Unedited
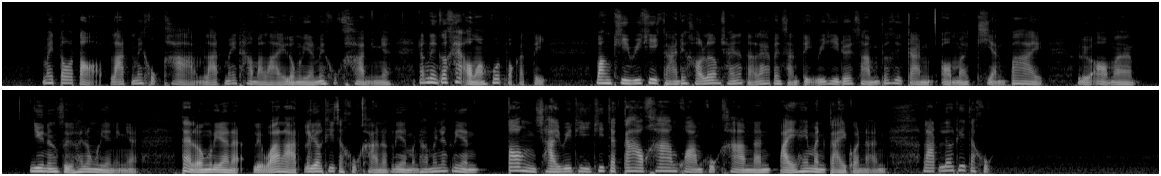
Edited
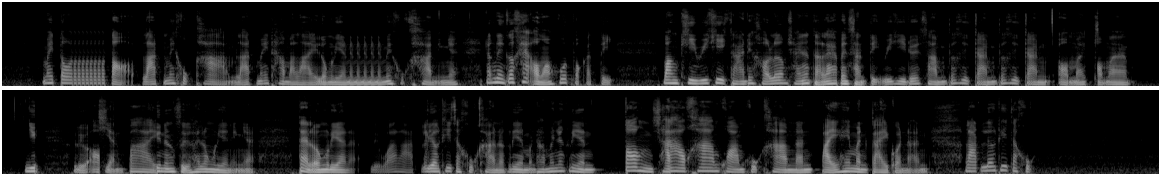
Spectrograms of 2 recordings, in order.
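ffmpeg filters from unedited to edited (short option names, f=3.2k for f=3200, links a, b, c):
-filter_complex "[0:a]asplit=24[a][b][c][d][e][f][g][h][i][j][k][l][m][n][o][p][q][r][s][t][u][v][w][x];[a]atrim=end=0.722[y];[b]atrim=start=0.678:end=0.722[z];[c]atrim=start=0.678:end=0.722[aa];[d]atrim=start=0.678:end=0.722[ab];[e]atrim=start=0.678:end=0.722[ac];[f]atrim=start=0.678:end=0.722[ad];[g]atrim=start=0.678:end=0.722[ae];[h]atrim=start=0.678:end=0.722[af];[i]atrim=start=0.678:end=3.162[ag];[j]atrim=start=3.088:end=3.162[ah];[k]atrim=start=3.088:end=3.162[ai];[l]atrim=start=3.088:end=3.162[aj];[m]atrim=start=3.088:end=3.162[ak];[n]atrim=start=3.088:end=7.332[al];[o]atrim=start=7.328:end=7.932,asetpts=PTS-STARTPTS,volume=6dB[am];[p]atrim=start=7.928:end=9.182[an];[q]atrim=start=8.678:end=9.792[ao];[r]atrim=start=11.008:end=11.952[ap];[s]atrim=start=10.368:end=11.012[aq];[t]atrim=start=9.788:end=10.372[ar];[u]atrim=start=11.948:end=13.88,asetpts=PTS-STARTPTS,afade=t=out:st=1.782:d=0.15:silence=0.158489[as];[v]atrim=start=13.88:end=14.57,asetpts=PTS-STARTPTS,volume=-16dB[at];[w]atrim=start=14.57:end=17.082,asetpts=PTS-STARTPTS,afade=t=in:d=0.15:silence=0.158489[au];[x]atrim=start=17.828[av];[y][z]acrossfade=d=0.004:c1=hsin:c2=hsin[aw];[aw][aa]acrossfade=d=0.004:c1=hsin:c2=hsin[ax];[ax][ab]acrossfade=d=0.004:c1=hsin:c2=hsin[ay];[ay][ac]acrossfade=d=0.004:c1=hsin:c2=hsin[az];[az][ad]acrossfade=d=0.004:c1=hsin:c2=hsin[ba];[ba][ae]acrossfade=d=0.004:c1=hsin:c2=hsin[bb];[bb][af]acrossfade=d=0.004:c1=hsin:c2=hsin[bc];[bc][ag]acrossfade=d=0.004:c1=hsin:c2=hsin[bd];[bd][ah]acrossfade=d=0.004:c1=hsin:c2=hsin[be];[be][ai]acrossfade=d=0.004:c1=hsin:c2=hsin[bf];[bf][aj]acrossfade=d=0.004:c1=hsin:c2=hsin[bg];[bg][ak]acrossfade=d=0.004:c1=hsin:c2=hsin[bh];[bh][al]acrossfade=d=0.004:c1=hsin:c2=hsin[bi];[bi][am]acrossfade=d=0.004:c1=hsin:c2=hsin[bj];[bj][an]acrossfade=d=0.004:c1=hsin:c2=hsin[bk];[bk][ao]acrossfade=d=0.004:c1=hsin:c2=hsin[bl];[bl][ap]acrossfade=d=0.004:c1=hsin:c2=hsin[bm];[bm][aq]acrossfade=d=0.004:c1=hsin:c2=hsin[bn];[bn][ar]acrossfade=d=0.004:c1=hsin:c2=hsin[bo];[as][at][au]concat=n=3:v=0:a=1[bp];[bo][bp]acrossfade=d=0.004:c1=hsin:c2=hsin[bq];[bq][av]acrossfade=d=0.004:c1=hsin:c2=hsin"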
